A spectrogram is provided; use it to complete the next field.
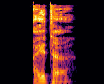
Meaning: inflection of eitern: 1. first-person singular present 2. singular imperative
- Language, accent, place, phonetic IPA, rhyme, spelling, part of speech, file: German, Germany, Berlin, [ˈaɪ̯tɐ], -aɪ̯tɐ, eiter, verb, De-eiter.ogg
